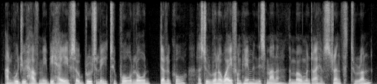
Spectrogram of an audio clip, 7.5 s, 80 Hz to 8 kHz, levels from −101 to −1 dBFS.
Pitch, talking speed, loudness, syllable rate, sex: 125 Hz, 225 wpm, -19 LUFS, 5.4 syllables/s, male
